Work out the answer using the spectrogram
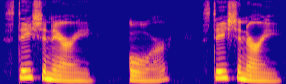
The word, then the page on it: stationery: stéiʃənèri; ステーショナリィ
